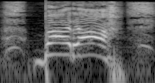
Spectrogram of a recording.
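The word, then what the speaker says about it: בָּרַךְ: pra tua casa abençoar no hebraico se escreve Barak que se pronuncia barar que no final é com r bem forte essa palavra abençoar ocorre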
